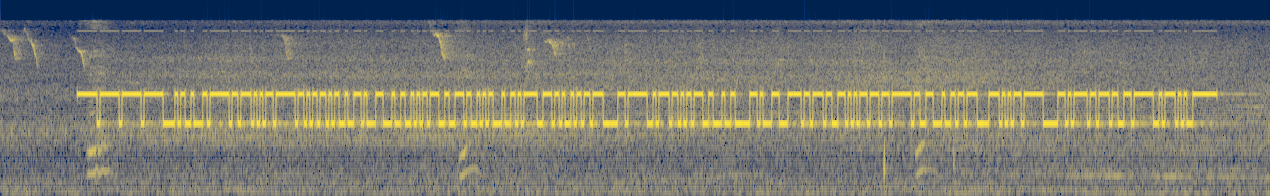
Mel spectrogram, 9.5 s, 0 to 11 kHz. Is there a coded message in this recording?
Yes: RTTY (45.45 baud, 850 Hz shift) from 0.6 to 9.1 s, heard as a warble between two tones, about 1700 Hz centre, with the noise of a residential street. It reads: 6JJLZ RUCR XCD5GJU TZM261W 96TX2GS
